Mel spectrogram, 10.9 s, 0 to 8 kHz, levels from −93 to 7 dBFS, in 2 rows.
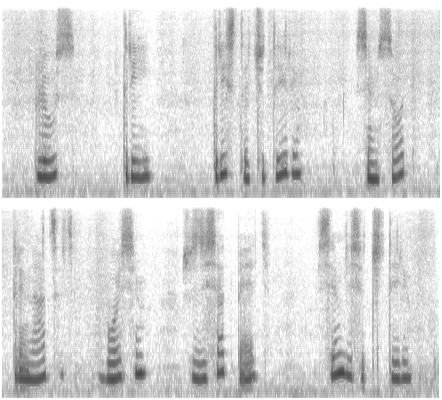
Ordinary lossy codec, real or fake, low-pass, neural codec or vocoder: AAC, 48 kbps; fake; 7.2 kHz; vocoder, 22.05 kHz, 80 mel bands, WaveNeXt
